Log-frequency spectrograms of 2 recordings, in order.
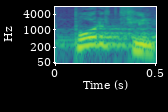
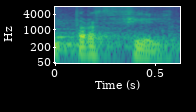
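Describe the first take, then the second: First: "Портфель" stressed on the first syllable, ПОРТ; stress variant. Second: "портфель" stressed on the last syllable, ФЕЛЬ; stress variant. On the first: Linguist shows an unequal variant, first syllable of "Портфель" stressed. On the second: Linguist shows the other variant, last syllable of "портфель" stressed. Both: Shown as a demonstration. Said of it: "два варианта неравноценные".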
